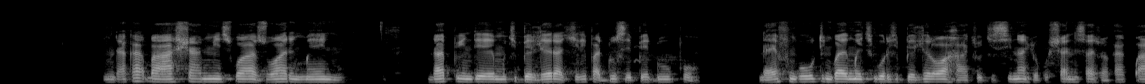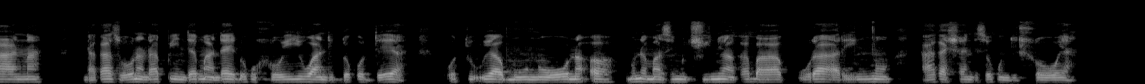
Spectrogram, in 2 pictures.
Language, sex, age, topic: Ndau, female, 36-49, health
